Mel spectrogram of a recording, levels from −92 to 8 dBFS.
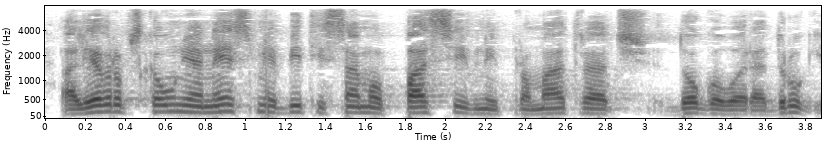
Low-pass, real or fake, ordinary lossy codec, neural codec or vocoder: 7.2 kHz; real; none; none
